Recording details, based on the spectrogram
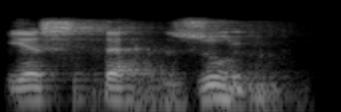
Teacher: seperti biasa hamzahnya bisa dihapus menjadi yastahzun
